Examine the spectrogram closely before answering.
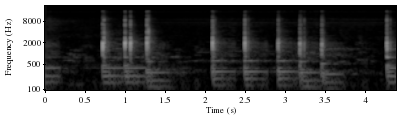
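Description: A song played from a phone through a loudspeaker driven by a homemade 6283 amplifier: a tune of separate short struck notes, each ringing and fading, about two or three a second with short pauses between them.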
